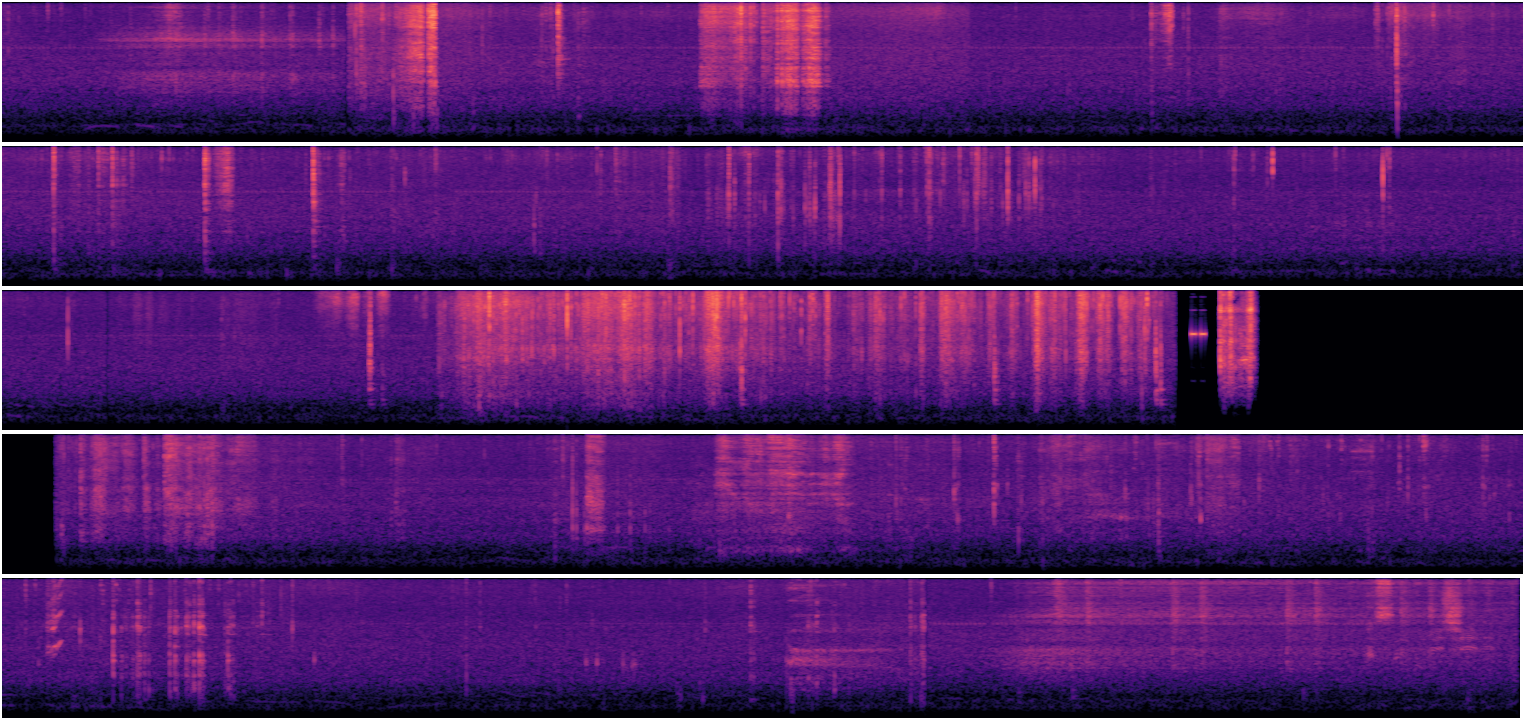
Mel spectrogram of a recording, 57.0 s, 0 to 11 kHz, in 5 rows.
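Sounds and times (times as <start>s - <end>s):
handling scrapes: 2.6s - 3.6s, 5.3s - 7.3s, 25.2s - 31.6s, 39.6s - 40.7s
packaging crinkling: 5.3s - 6.2s, 16.4s - 19.5s, 26.1s - 31.6s.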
